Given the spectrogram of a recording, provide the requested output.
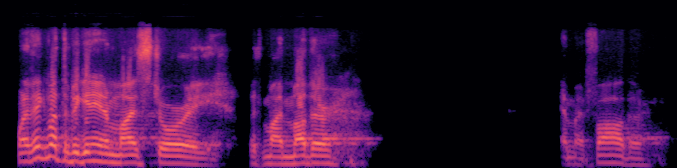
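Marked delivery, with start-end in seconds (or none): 2.0-4.9 "mother," then a long silent gap, then "father". Beginning a personal story, long pause between mother and father. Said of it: "Did you hear how I said that? ... with this three seconds of silence between them".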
